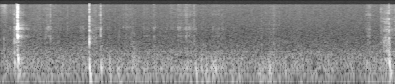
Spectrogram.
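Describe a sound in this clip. Fingers rustle and rub soft fabric close by.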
